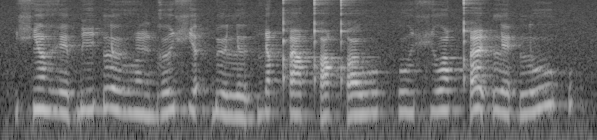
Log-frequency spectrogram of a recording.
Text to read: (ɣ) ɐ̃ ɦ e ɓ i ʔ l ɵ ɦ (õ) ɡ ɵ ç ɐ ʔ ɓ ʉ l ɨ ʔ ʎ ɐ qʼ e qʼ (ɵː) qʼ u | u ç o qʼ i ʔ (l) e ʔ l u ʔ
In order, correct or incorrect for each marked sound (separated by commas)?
incorrect, correct, incorrect, correct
